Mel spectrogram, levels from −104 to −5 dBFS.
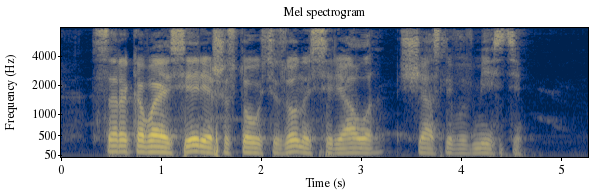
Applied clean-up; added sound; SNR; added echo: none; none; none; none.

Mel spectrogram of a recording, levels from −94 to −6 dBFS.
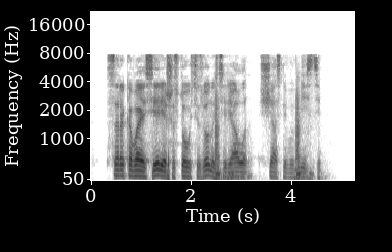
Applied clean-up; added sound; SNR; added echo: neural mask model RNNoise.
